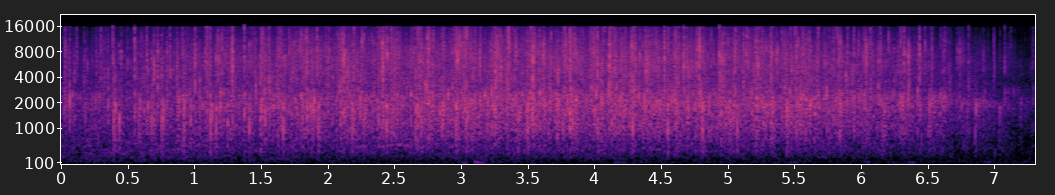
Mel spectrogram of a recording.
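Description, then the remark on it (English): An audience claps steadily, a dense mass of overlapping hand claps that holds at an even loudness for several seconds before tapering off toward the end. “Was that a clap time?”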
